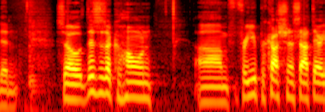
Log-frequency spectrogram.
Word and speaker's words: Cajon: This is called a Cajon. It's spelled C-A-J-O-N, so don't make the mistake that I did and go into the Sam Ash in Richmond, Virginia and say, hey man, do you guys have Cajons?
